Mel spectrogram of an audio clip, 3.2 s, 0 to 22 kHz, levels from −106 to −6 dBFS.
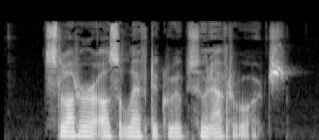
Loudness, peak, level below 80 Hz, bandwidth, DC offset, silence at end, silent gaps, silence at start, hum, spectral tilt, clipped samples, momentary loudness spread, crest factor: -22 LUFS; -2 dBFS; -54 dBFS; 11.5 kHz; under 0.1%; 0.35 s; none; 0.45 s; none; -5 dB/octave; under 0.1%; 9 LU; 20 dB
